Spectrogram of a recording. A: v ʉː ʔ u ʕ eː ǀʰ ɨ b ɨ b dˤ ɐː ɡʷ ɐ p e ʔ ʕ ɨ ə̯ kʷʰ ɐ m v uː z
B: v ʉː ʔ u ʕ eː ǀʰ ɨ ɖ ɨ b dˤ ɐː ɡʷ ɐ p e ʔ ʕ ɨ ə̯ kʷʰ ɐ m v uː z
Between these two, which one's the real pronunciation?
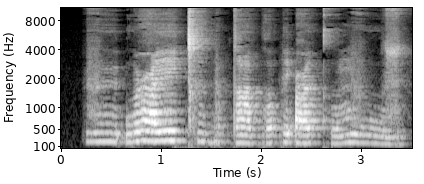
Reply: A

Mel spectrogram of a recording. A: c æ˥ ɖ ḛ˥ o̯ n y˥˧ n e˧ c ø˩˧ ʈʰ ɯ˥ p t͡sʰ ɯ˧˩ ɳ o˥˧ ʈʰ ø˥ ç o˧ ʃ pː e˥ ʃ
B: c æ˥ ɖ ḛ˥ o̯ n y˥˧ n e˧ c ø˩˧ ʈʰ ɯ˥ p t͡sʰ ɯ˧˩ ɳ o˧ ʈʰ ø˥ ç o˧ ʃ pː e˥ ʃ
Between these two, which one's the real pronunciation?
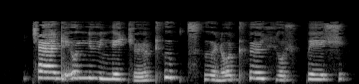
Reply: B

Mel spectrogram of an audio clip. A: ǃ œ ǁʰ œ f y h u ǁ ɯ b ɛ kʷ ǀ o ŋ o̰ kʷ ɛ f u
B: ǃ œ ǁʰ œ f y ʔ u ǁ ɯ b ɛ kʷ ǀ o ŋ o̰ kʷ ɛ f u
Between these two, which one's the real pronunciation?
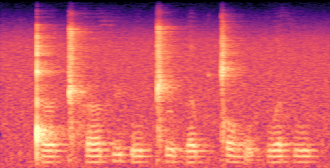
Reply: B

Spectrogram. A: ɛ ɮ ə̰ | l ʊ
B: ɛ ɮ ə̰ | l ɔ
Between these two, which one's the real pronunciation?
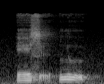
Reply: A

